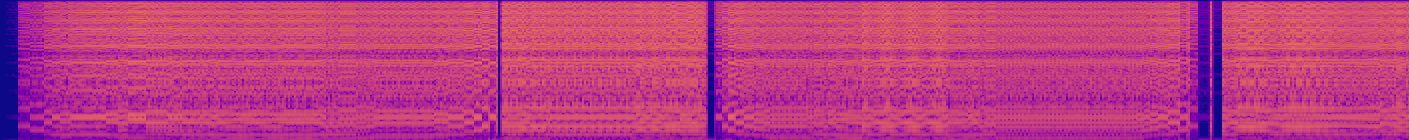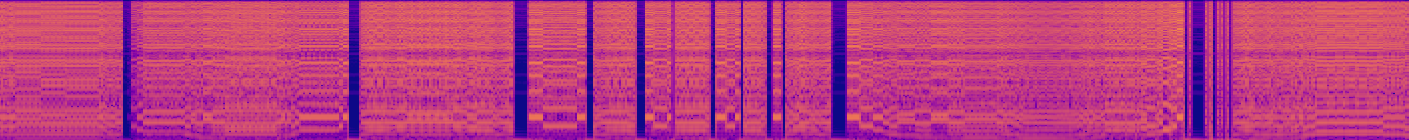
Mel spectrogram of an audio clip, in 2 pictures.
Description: Sequencer als Wavetable Oszillator

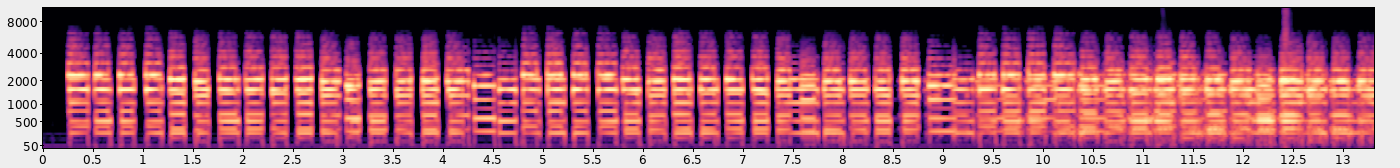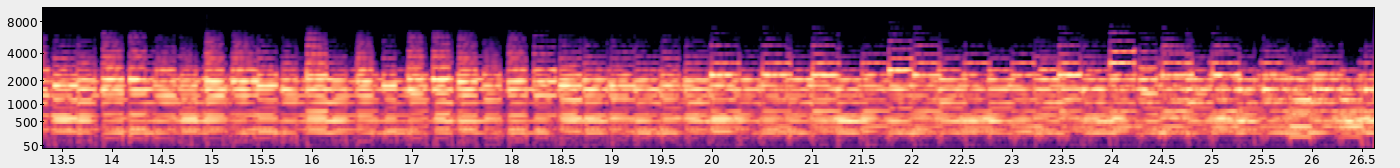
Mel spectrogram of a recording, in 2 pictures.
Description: Strymon Big Sky Magneto Orgel

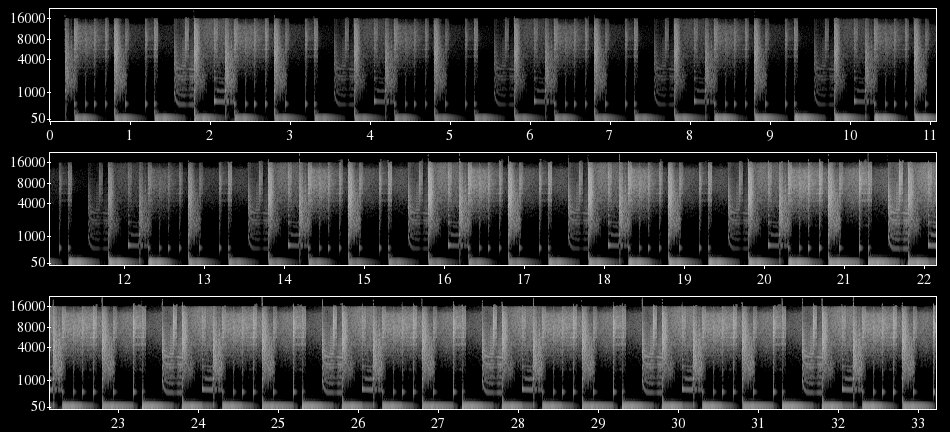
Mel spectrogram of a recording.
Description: Drum Sounds mit dbx processed

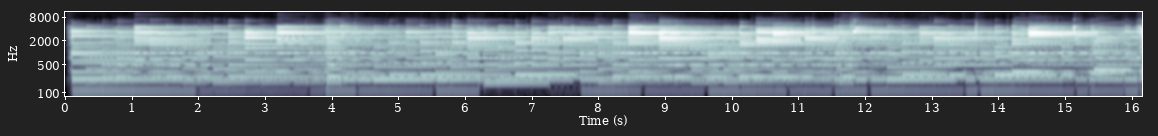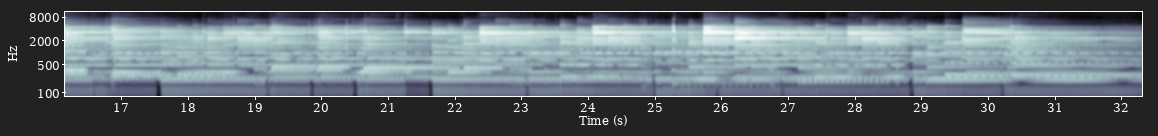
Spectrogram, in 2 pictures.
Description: Cort X-700 Duality E-Gitarre Cleansound Position 2

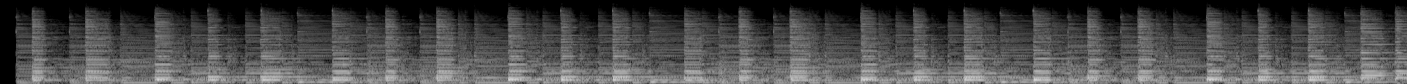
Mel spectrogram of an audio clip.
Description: Virginale

